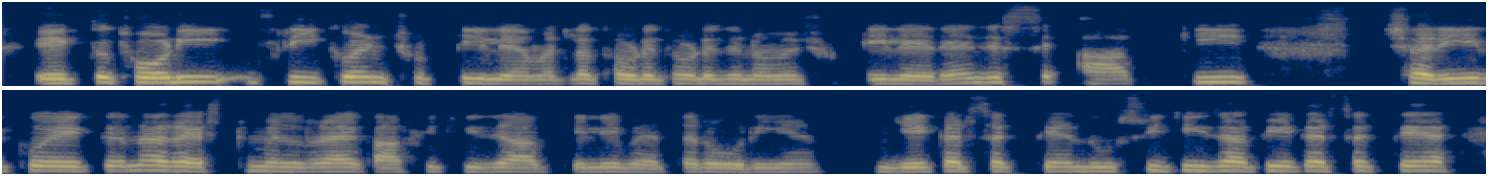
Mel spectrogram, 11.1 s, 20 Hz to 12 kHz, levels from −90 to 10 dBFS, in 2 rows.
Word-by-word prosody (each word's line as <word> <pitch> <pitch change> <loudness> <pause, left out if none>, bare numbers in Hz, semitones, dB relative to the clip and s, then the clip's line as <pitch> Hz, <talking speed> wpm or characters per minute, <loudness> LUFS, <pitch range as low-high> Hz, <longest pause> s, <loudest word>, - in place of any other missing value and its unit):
एक 165 -2 +5
तो 200 - +8
थोड़ी 190 +2 +7 0.3
फ्रीक्वेंट 200 -1 +3
छुट्टी 170 +2 -2
लें 150 -1 +2
मतलब 150 +2 -2
थोड़े-थोड़े 155 -1 +1
दिनों 150 -1 -2
में 150 - -2
छुट्टी 155 +1 -6
ले 145 -1 +3
रहे 160 - -1
हैं, 180 - -2
जिससे 430 - -3 0.2
आपकी 195 +5 -3 0.6
शरीर 170 0 +5
को 185 - +3
एक 175 +1 +1
ना 190 0 +3
रेस्ट 165 +1 -1
मिल 160 -2 -2
रहा 155 0 0
है, 155 - -1
काफ़ी 145 +2 -4
चीज़े 155 0 -5
आपके 145 0 -4
लिए 150 0 -2
बेहतर 145 +1 -5
हो 145 -2 0
रही 145 +1 -6
हैं। 145 0 -8 0.3
ये 155 - +3
कर 175 - +5
सकते 165 -1 -3
हैं, 160 - -3
दूसरी 160 +3 -4
चीज़ 180 +1 -1
आप 170 -1 +1
ये 175 - +2
कर 175 +1 +3
सकते 180 +1 -1
हैं 180 -1 +1
160 Hz, 230 wpm, -22 LUFS, 150-180 Hz, 0.6 s, तो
